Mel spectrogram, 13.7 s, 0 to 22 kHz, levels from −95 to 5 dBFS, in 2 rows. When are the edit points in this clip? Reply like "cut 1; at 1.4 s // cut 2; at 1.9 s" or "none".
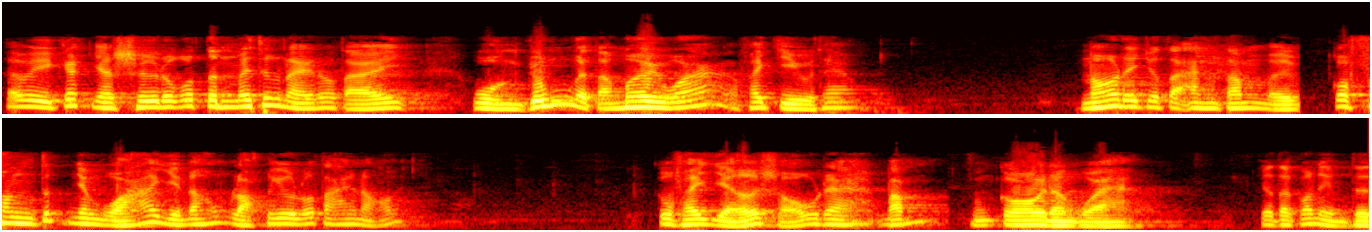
cut 1; at 6.5 s // cut 2; at 11.6 s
